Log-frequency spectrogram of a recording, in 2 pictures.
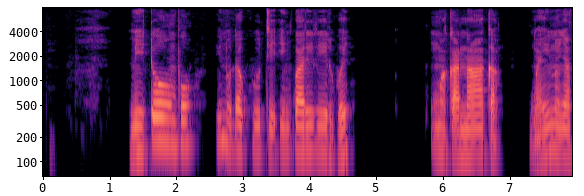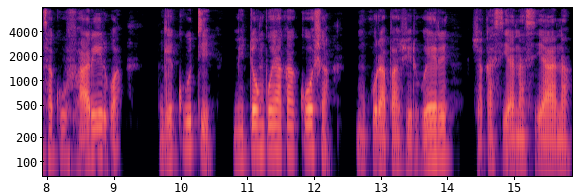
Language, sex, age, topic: Ndau, male, 36-49, health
